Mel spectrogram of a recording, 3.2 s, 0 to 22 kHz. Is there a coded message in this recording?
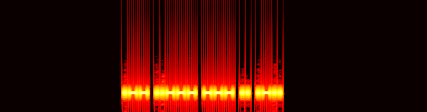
Yes: Morse code from 0.9 to 2.1 s, heard as a keyed tone, about 58 wpm, 700 Hz. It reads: W2OIL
